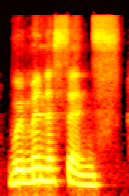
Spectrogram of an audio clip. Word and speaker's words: womenessence: And I have named this transition period womenessence Mm. to rhyme with adolescence, Okay.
